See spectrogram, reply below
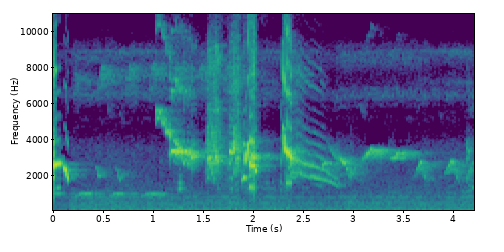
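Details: Oriental magpie-robin of the black-breasted kind in full song, played to stir other birds into emotion and tail opening: short whistles, a dense burst of rich warbling notes, then long gliding whistled phrases falling in pitch.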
